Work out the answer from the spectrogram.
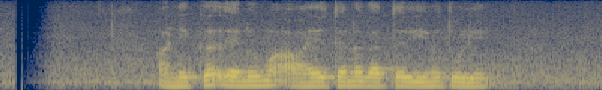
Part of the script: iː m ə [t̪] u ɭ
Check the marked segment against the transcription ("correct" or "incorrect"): correct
